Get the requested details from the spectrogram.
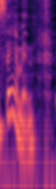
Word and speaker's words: salmon: You are not asking too much, for example, to expect a man not to pronounce the L in salmon. If that bothers you, you have the right to like what you like, sis.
